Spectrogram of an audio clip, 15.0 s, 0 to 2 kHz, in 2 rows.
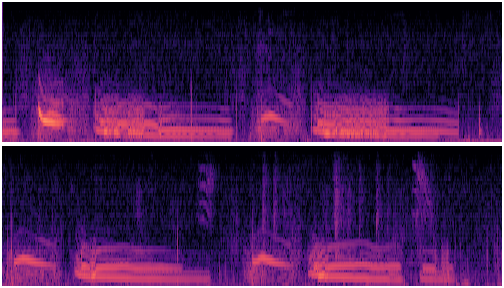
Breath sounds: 0.00-0.30 s: wheeze
0.34-1.27 s: inhalation
0.40-1.04 s: wheeze
1.33-3.49 s: wheeze
3.64-4.57 s: inhalation
3.74-4.38 s: wheeze
4.57-5.81 s: exhalation
4.59-6.89 s: wheeze
7.48-8.41 s: inhalation
7.63-8.35 s: wheeze
8.52-10.72 s: exhalation
8.52-10.72 s: wheeze
11.10-12.03 s: inhalation
11.23-11.96 s: wheeze
12.10-13.70 s: exhalation
12.10-13.70 s: wheeze

